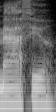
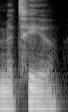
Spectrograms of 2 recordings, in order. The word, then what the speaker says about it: Mathieu: Some people call him Matthew. When he introduced himself to me, he said Mathieu. And so I try to pronounce it that way.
